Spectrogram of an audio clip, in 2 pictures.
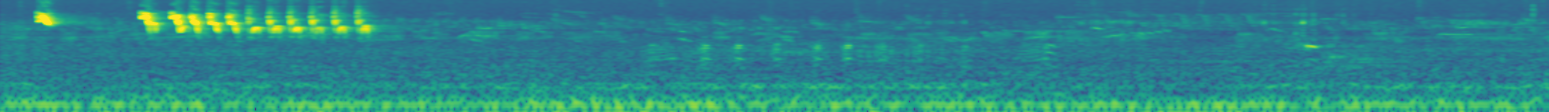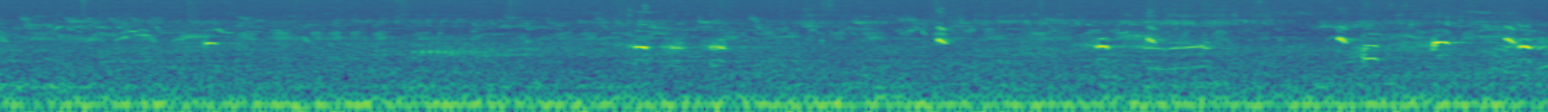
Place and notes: Huldenberg, Belgium - Grootbroek swamp
Grootbroek is a swamp and a pond, located in Sint-Agatha-Rode and Sint-Joris-Weert. I immediately thought that the place must be charming : all that life abounding in the swamps ! I was wrong. Indeed many birds were present on the pond, but another kind of bird was there : the plane. This place is absolutely drowned by the Zaventem takeoffs. I went there very early on the morning only for Grootbroek. I said to myself : do I leave immediately ? No, I must talk about this horror, the great nature and the carnage airport. Ornithologists have to know it, the main volatile here is the plane. Sounds on the pond : Canada geese, Mallard ducks, Kingfisher, Waterfowl, Common Moorhen, Eurasian Coot, Mute swans. On the woods : Common Chiffchaff, Common Chaffinch, Common Blackbird. There's an unknown bird, very near each time, probably a Meadow Pipit.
